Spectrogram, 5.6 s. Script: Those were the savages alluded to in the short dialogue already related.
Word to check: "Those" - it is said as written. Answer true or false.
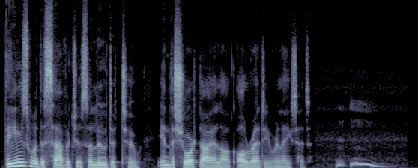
false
